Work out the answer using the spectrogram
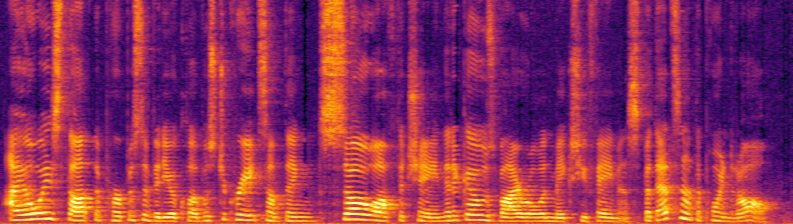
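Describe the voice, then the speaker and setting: A woman, a teacher reading a novel aloud to her class, telling the story in a lively, expressive way. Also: medium pitch, normal speed, hardly any pauses.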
